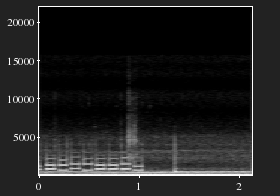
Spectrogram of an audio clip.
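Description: Telephone keypad dialing tones: a quick run of about ten short two-tone beeps that ends about a second in, over the steady low hum of a car cabin.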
